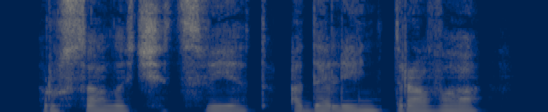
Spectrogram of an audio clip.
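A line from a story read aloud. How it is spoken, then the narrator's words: Whisper. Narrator (Russian): шептала прекраса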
